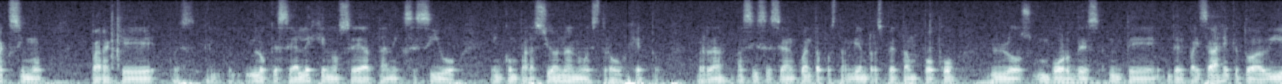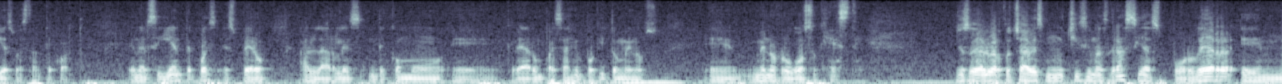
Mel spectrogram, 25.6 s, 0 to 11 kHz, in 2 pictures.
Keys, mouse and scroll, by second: 1.2 p, 9.4 Escape.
